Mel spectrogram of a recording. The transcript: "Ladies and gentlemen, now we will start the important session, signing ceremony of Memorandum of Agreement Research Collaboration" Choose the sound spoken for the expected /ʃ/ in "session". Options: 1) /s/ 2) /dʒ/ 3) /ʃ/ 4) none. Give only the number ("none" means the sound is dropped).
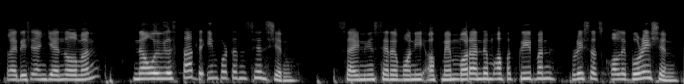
1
